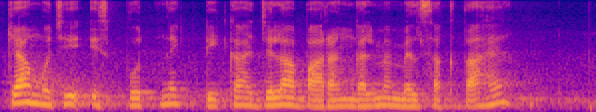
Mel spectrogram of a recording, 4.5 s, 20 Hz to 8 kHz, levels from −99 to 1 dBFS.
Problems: none marked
